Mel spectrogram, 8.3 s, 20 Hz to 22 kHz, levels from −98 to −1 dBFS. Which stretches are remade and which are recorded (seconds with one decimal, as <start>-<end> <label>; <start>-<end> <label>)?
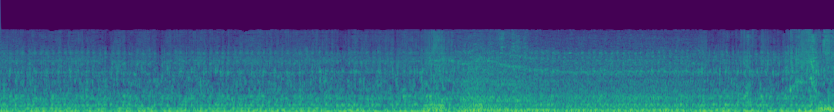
0.0-4.6 remade; 4.6-7.0 recorded; 7.0-8.3 remade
